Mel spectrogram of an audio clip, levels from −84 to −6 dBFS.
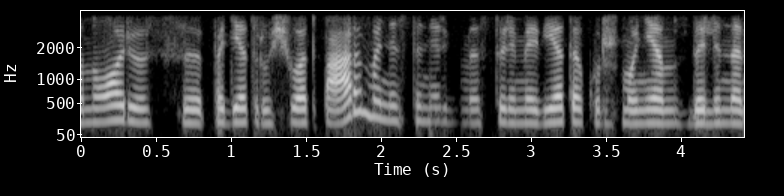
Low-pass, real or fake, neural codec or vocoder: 3.6 kHz; real; none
